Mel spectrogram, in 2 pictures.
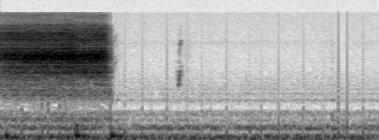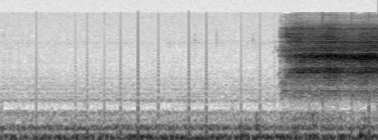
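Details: Two loud, rasping screeches from wild barn owl nestlings contesting a meal in a monitored nest box, one at the start and one near the end, separated by about four seconds of near quiet.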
